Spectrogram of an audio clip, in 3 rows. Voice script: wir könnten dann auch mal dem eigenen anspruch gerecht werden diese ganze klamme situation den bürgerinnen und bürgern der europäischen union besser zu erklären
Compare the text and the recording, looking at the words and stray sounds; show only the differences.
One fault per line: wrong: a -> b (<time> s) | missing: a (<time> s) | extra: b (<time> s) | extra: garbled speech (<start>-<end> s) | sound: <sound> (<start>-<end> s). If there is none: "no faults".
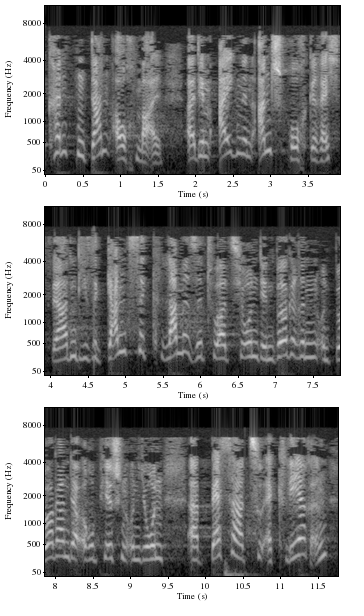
no faults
